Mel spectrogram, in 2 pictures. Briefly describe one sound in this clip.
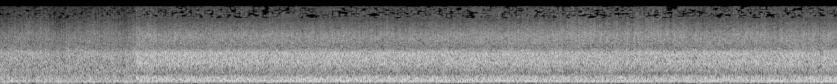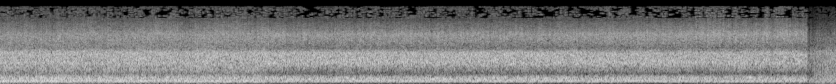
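Heavy surf crashes and roars against pier pilings.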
